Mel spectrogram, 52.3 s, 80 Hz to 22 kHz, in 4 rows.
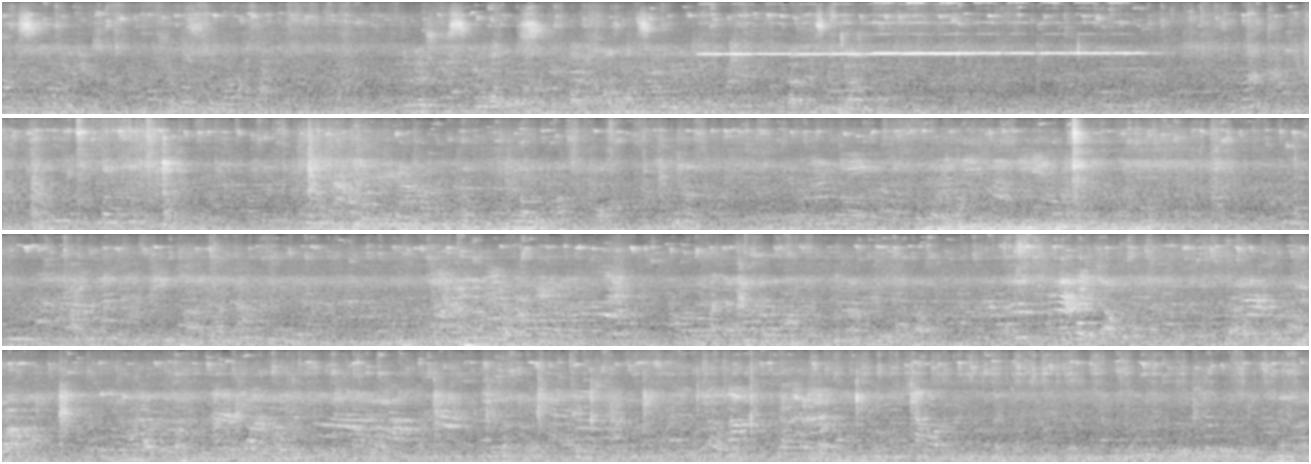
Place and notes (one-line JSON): {"title": "Carrefour TanXin Store, New Taipei City - In supermarkets", "date": "2016-03-11 21:19:00", "description": "In supermarkets\nBinaural recordings\nSony PCM D100+ Soundman OKM II", "latitude": "25.19", "longitude": "121.44", "altitude": "32", "timezone": "Asia/Taipei"}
